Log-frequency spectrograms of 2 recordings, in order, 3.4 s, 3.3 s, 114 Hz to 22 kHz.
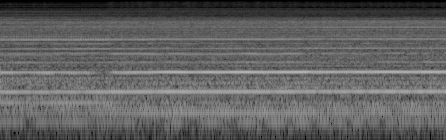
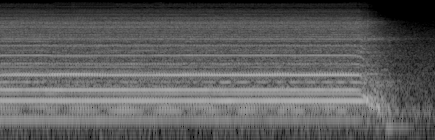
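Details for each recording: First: Electric-hydraulic pallet stacker after rewiring with larger wire, lifting forks about 10 feet: steady whine turns harsher near top before cutting out, owner says pump running out of fluid 12-16 inches from top; pump strain near full lift. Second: Electric-hydraulic pallet stacker lifting about 10 ft after rewiring with a larger wire: steady, even pump-motor whine at one pitch, then a smooth spin-down. Wiring no longer hot; battery needs charging and fluid topping up. Normal pump run.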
